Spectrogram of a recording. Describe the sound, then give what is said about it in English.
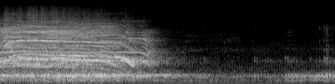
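An audience screams together on cue at a live event, a loud, high, sustained burst of many voices that drops away after about a second and a half, leaving a low crowd murmur. “Anyone from inside the DC Beltway, scream together, 3, 2, 1.”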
